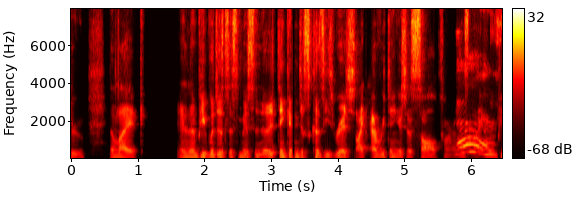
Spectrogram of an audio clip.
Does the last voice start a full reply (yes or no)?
yes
